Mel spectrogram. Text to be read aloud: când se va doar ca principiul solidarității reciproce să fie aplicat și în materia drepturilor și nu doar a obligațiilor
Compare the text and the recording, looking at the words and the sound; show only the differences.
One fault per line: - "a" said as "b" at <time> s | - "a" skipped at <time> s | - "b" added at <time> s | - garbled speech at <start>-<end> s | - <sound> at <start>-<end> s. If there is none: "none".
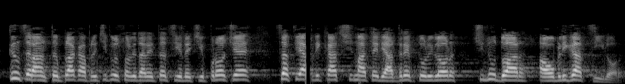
- "doar" said as "întâmpla" at 0.4 s
- dropout at 3.1-3.1 s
